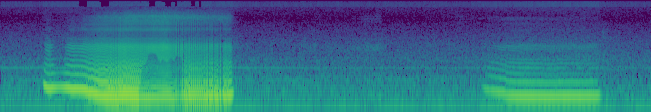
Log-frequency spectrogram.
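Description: Two loud buzzing breaths with a falling, droning pitch, separated by a quiet pause: a sleeping cat snoring.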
